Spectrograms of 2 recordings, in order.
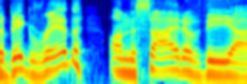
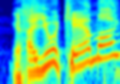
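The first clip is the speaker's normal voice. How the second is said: put-on old-school Boston accent, pitched up; 8 semitones higher than usual. Recalling a childhood way of speaking, asking the question in a boston accent. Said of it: "when I was growing up and I had a Boston accent, it would be a caremonger".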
